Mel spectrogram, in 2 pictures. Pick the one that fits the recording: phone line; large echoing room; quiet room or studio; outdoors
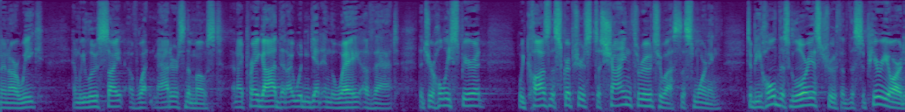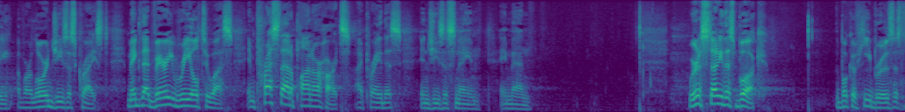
large echoing room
